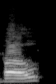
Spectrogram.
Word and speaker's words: Beau: Now, Stacy is in love with her new boo. I cannot pronounce that. Beau. Is it Beau? Bo, yes.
